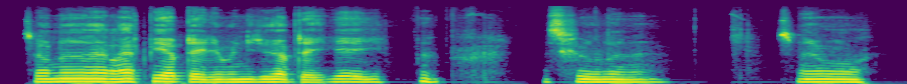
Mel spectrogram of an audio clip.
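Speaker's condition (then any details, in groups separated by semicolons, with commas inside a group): Parkinson's disease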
